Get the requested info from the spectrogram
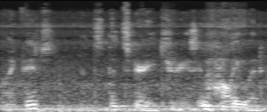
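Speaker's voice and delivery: a hushed, secretive whisper; whispered aside. Real, not acted. Reviewer whispering a cheeky aside to viewers, hushed. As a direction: lean in and whisper it like gossip. Conspiratorial aside about Hollywood producers.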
